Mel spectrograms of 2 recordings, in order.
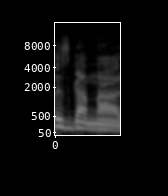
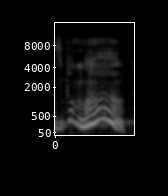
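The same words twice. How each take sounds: First: The word is said in a plain, calm way. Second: The word is forced out angrily, lip bitten. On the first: "A pessoa ela não fala esganar" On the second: "eu quero é um esganar, é mais ou menos assim"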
